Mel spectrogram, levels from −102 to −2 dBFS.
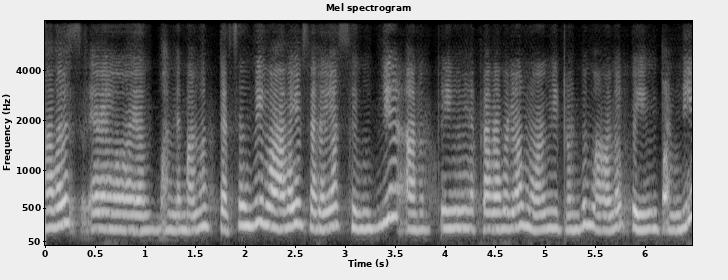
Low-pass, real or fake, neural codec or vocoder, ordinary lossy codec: none; fake; codec, 16 kHz, 0.5 kbps, FreqCodec, smaller model; none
